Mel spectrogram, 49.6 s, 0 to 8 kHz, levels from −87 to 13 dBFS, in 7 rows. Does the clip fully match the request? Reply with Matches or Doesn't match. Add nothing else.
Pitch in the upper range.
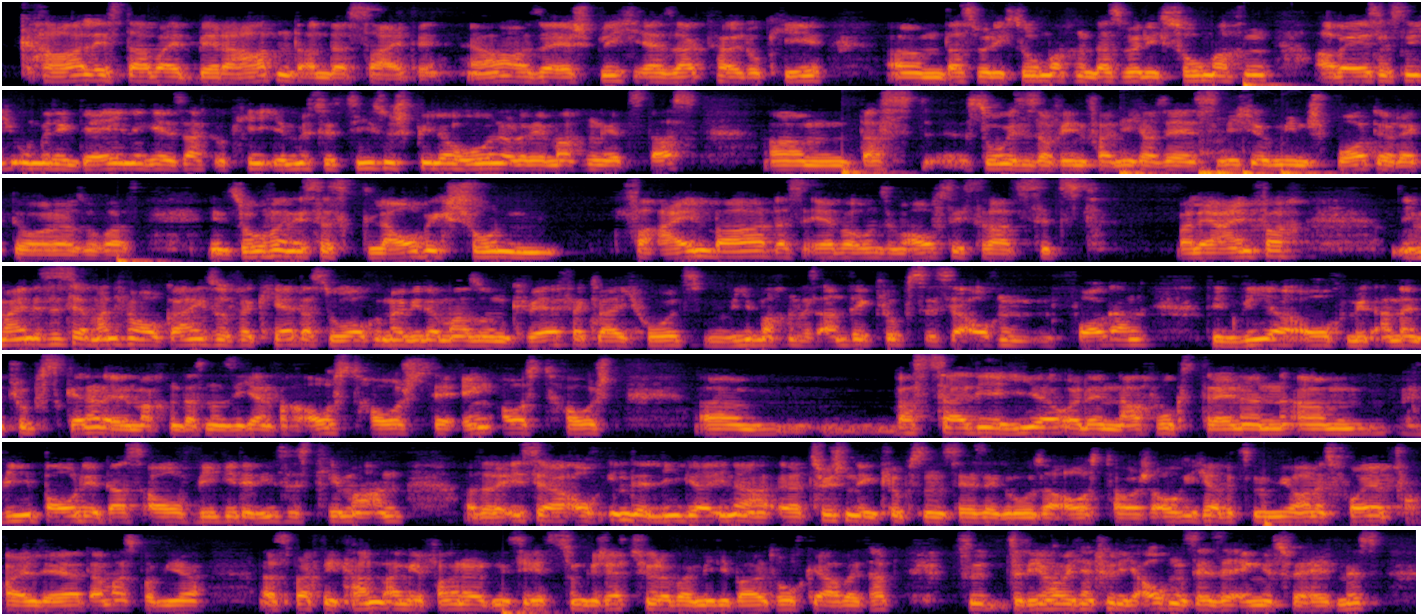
Doesn't match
